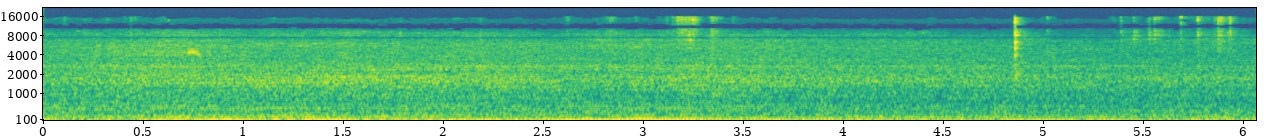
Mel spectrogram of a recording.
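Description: Steady low background rumble, an even noise with no clear pitch, with a faint tick about five seconds in.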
